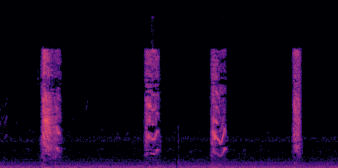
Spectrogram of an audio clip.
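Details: Female double-collared seedeater calling to excite males into singing: four short, high, slightly buzzy chip notes, unevenly spaced about one second apart, with a quiet background.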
